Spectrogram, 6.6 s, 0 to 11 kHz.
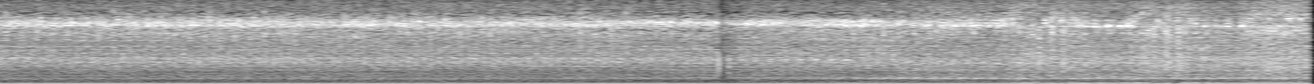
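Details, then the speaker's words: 1968 VW Beetle flat-four with a newly fitted, unadjusted no-name aftermarket carb replacing the Solex, oil-bath air cleaner refitted: low, throbbing idle, steady with no misses or hunting. Running smoothly. "So with the oil bath back on, let me start it up again just to verify everything's working like it should."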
